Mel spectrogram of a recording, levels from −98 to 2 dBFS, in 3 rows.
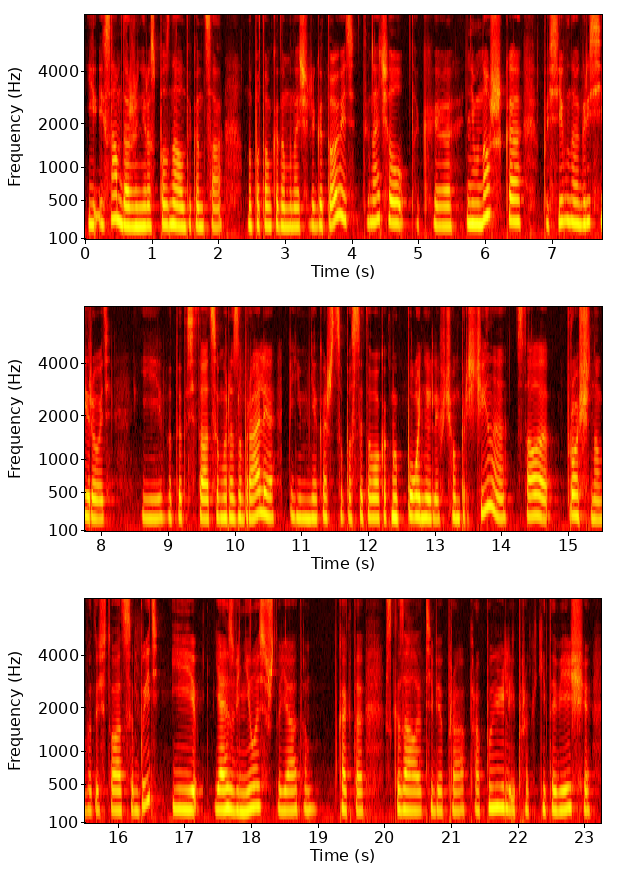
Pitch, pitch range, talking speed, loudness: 215 Hz, 210-230 Hz, 155 wpm, -30 LUFS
